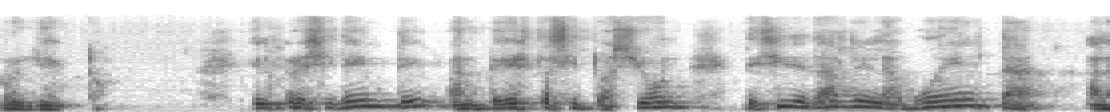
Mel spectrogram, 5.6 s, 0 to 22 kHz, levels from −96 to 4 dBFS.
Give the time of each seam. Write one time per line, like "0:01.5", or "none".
0:01.2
